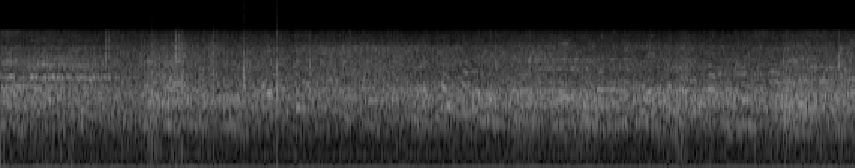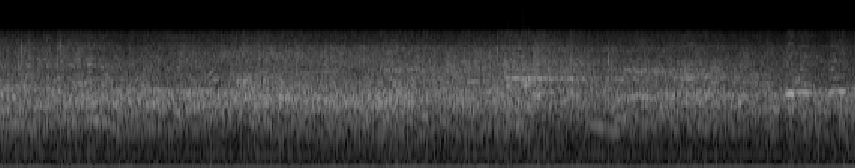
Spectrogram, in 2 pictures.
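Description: A crowd of players chatters in a large echoing hall.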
